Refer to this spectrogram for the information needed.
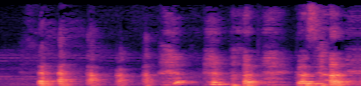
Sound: laughing

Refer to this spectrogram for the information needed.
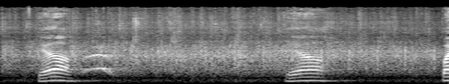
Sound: applause

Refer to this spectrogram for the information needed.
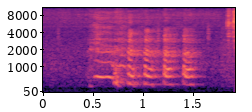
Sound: giggling

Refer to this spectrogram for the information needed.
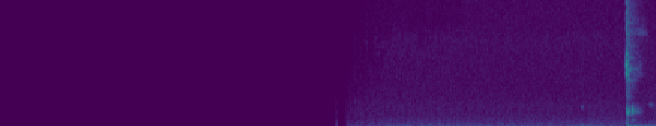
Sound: silence

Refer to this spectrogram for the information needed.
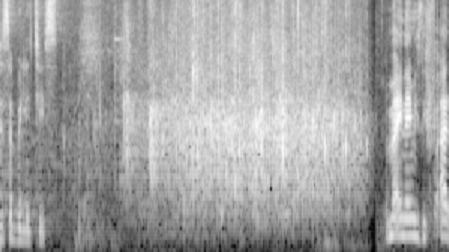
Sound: applause

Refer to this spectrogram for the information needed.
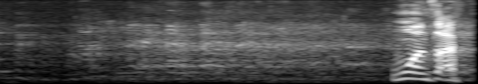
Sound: congregation laughing

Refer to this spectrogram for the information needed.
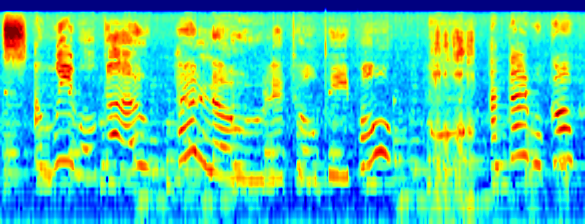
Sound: snorts

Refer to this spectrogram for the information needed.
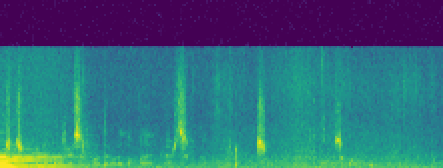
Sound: whispering

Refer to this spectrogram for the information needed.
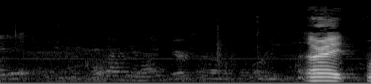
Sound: overlapping chattering

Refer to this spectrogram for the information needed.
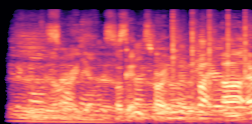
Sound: chatter

